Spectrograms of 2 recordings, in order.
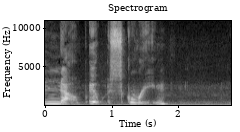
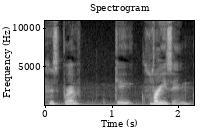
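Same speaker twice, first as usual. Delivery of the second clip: usual speaking voice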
